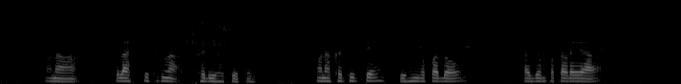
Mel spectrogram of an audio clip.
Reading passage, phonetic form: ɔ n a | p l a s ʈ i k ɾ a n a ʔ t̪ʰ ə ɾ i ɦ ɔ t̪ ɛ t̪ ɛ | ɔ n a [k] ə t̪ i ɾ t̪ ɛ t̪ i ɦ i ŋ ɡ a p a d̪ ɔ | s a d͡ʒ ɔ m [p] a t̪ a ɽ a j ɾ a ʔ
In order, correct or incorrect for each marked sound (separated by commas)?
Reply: incorrect, correct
